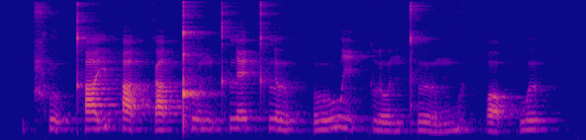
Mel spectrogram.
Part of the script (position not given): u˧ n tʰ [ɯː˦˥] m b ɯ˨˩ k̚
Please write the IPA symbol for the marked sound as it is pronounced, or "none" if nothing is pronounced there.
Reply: ɯː˩˦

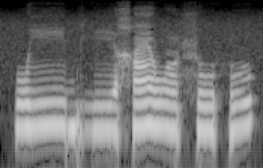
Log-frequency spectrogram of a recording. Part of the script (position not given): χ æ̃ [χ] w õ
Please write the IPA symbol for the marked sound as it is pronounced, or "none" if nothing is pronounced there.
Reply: none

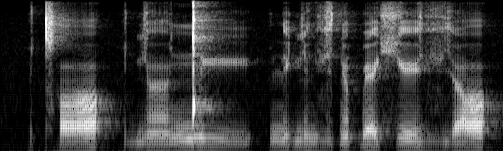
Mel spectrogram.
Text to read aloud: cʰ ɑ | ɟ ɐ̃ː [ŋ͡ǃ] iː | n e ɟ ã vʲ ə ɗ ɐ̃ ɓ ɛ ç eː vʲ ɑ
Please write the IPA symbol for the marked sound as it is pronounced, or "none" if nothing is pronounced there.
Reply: ŋ͡ǃ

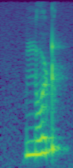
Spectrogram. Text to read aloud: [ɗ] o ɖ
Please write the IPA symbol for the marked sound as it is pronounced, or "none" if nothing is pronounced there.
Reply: n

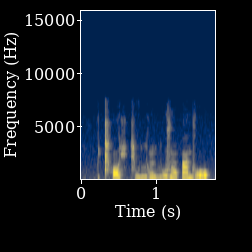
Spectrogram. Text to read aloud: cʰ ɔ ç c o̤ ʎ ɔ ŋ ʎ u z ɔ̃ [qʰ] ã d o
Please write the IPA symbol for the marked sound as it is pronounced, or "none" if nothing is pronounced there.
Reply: ʔ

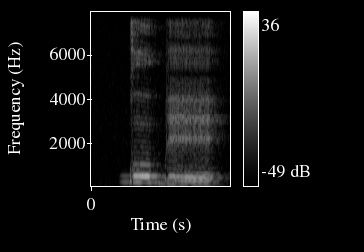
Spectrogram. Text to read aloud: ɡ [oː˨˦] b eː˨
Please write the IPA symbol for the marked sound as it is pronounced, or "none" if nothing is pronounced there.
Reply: oː˦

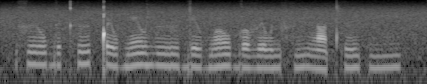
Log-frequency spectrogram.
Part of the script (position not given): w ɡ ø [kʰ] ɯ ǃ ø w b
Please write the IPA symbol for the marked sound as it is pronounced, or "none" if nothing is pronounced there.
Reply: kʰ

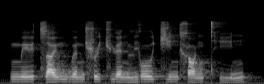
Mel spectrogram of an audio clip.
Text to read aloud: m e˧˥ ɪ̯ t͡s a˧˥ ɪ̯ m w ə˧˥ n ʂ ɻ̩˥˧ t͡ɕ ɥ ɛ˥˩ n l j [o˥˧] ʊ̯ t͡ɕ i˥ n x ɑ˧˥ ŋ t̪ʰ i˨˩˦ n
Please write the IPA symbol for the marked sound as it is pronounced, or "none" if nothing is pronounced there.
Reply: o˥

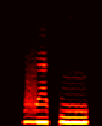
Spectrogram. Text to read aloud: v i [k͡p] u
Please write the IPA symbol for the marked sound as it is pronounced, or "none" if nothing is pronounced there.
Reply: p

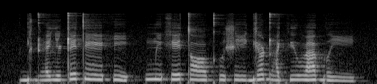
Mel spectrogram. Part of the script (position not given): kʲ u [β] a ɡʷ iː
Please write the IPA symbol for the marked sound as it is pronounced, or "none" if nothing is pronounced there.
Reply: β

